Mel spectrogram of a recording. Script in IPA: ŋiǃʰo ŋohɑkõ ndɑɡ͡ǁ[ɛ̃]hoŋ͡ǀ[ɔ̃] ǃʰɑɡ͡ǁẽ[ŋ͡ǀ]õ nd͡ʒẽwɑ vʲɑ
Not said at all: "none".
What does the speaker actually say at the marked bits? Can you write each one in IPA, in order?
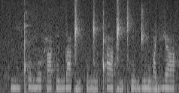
ẽ, õ, ǀʰ

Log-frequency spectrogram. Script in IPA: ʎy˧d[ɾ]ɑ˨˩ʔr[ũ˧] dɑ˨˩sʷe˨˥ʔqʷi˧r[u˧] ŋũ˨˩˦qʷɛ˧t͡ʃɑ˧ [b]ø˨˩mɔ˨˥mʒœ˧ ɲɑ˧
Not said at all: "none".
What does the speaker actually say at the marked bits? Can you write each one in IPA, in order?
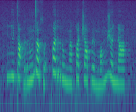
ɾ, ũ˨˥, u˨˩, p

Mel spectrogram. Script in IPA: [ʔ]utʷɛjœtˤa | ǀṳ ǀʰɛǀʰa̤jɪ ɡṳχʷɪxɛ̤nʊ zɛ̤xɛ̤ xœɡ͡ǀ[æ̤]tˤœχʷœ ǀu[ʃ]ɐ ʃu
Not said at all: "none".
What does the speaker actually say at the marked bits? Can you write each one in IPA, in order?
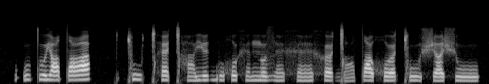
ʔ, a̤, ʃ

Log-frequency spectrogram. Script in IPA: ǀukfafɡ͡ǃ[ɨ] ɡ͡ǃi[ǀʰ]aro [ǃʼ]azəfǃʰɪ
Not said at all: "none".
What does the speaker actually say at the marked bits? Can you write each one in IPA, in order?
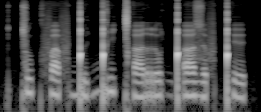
ɨ, ǀʰ, ǃʼ

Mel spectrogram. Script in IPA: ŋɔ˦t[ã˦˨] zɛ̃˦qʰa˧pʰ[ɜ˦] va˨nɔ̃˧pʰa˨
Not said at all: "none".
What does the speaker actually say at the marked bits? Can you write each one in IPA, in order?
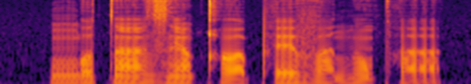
ã˦˨, ɛ˦

